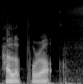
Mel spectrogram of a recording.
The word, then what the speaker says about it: Alappuzha: Changeri and then uh Alapi or maybe Alapura that is uh how they pronounce it in uh the local language.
